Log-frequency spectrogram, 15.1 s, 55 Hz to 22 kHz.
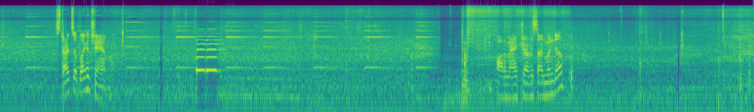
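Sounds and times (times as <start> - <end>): high warning chime: 0.0 - 8.8
car engine idling: 0.0 - 15.0
car horn: 3.6 - 6.9.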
